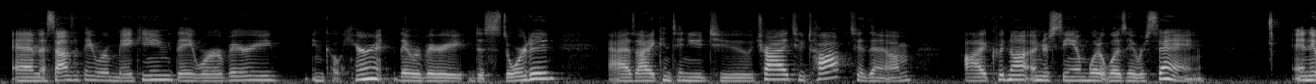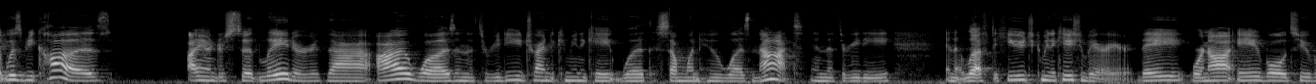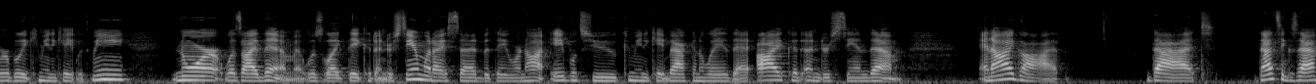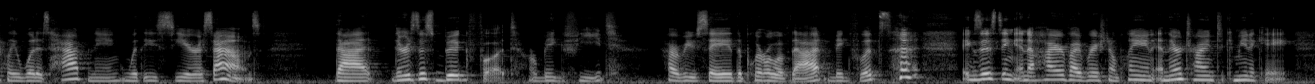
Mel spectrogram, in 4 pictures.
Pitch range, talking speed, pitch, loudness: 160-200 Hz, 160 wpm, 170 Hz, -26 LUFS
